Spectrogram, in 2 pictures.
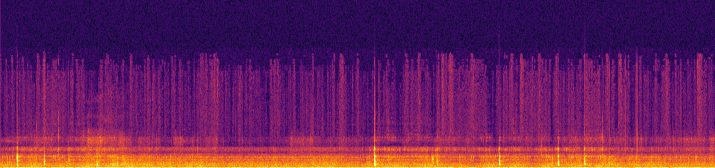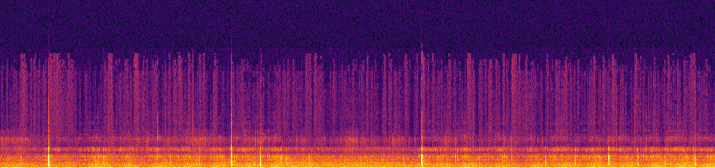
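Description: Wind rumbling on the microphone of a bicycle-mounted GoPro while riding, over steady road and tyre noise, with scattered sharp ticks.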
